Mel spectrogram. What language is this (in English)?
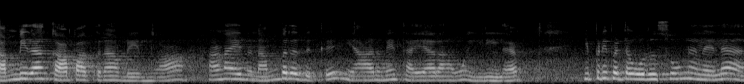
Tamil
